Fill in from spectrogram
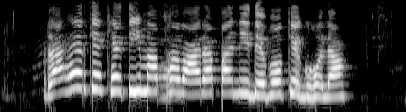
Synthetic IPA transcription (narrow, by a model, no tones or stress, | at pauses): ɾaːɦeɾkekʰeːt̪imãpʰəʋaːɾapaːnid̪ebokeɡʱoːlaː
